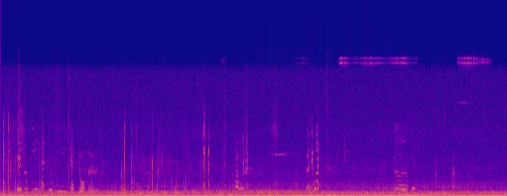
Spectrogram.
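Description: A car engine rumbles steadily nearby.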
